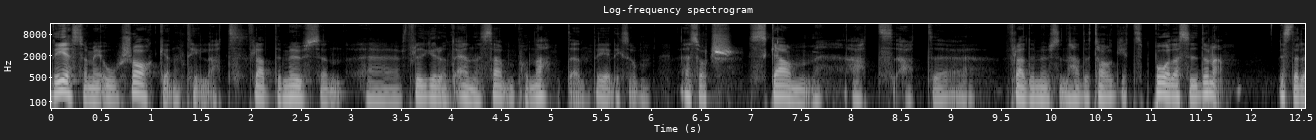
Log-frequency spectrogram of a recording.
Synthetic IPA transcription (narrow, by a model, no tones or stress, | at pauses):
d̪ɛsɔmæɾʔuːʂɑːkə̰nt̪ʰɪ̰lʔa̰t̪flad̪ːəmʉ̟ːsənflyːɡəɾɵnt̪ʰɛnsamːpʰɔnat̪ʰːə̰nd̪ɛæɭɪksɔ̰m | ɛnsɔʈʂskamː | at̪at̪ | flad̪ːəmʉ̟ːsənɦad̪ːət̪ʰɑːɡɪt̪boːd̪asiːd̪ʊɳa̰ | ɪst̪ɛlː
